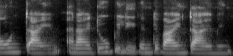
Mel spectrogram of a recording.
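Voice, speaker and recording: A woman speaks with an Indian accent and ordinary pitch variation. The background is quiet. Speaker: life coach; guest coach. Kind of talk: interview. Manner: hesitant, many filler sounds. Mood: calm, reflective, thankful. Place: home room. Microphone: video call.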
